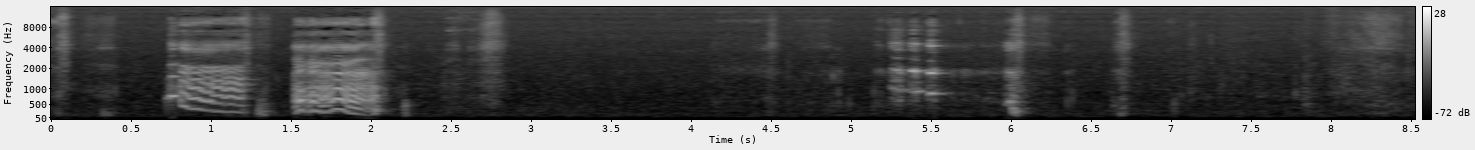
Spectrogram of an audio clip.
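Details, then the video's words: An excited male pet dog indoors yowls twice in quick succession, each a short, sliding, harmonic squeal-moan, then softer snorts and breathy sniffs follow. "Ugly dog makes the WEIRDEST noises!!!"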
